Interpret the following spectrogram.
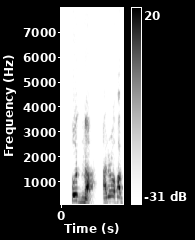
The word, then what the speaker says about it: Hudna: Hudna. I don't know if I'm pronouncing this correctly. Hudna. Yeah. Hudna.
